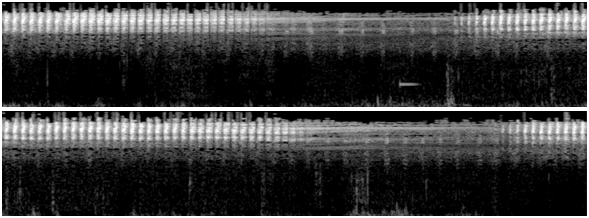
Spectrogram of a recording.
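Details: Cicada song rising and falling in loud surges of shrill, pulsing buzz that last a few seconds each, separated by quieter stretches of continuous hiss.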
